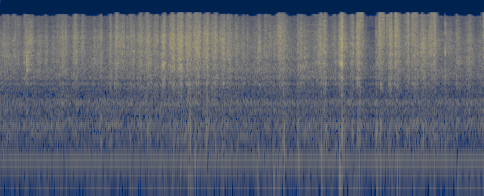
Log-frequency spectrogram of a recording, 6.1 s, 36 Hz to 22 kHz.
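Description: Paper towel being rubbed and scrubbed over the metal parts of a disassembled .45 ACP pistol while cleaning off carbon: a continuous scratchy rubbing made of quick back-and-forth strokes.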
